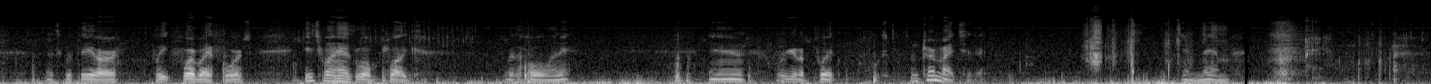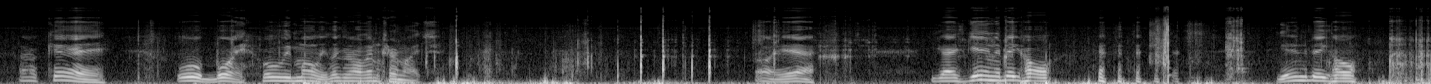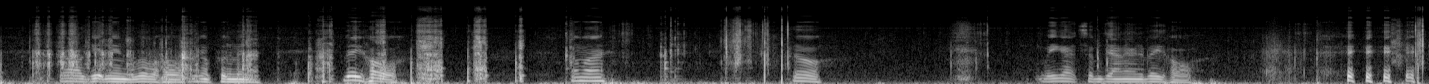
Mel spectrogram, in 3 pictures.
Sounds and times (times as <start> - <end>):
Speech: 0.4 - 4.3, 5.0 - 5.8, 7.1 - 8.4, 9.0 - 9.9, 11.8 - 12.4, 14.5 - 15.4, 16.1 - 18.7, 21.8 - 22.5, 23.6 - 24.8, 27.1 - 27.9, 29.2 - 31.3, 32.0 - 32.7, 34.3 - 34.8, 36.5 - 36.9, 39.0 - 40.7.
